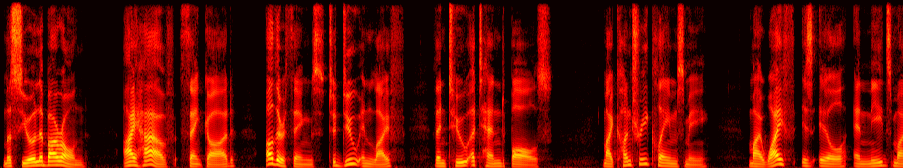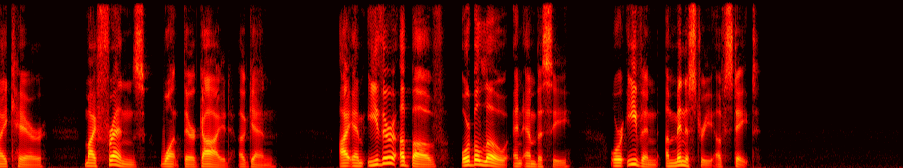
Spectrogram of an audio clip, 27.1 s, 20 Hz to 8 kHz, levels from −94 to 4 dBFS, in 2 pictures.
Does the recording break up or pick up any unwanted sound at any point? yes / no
no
